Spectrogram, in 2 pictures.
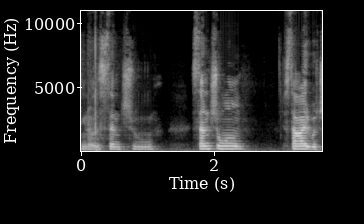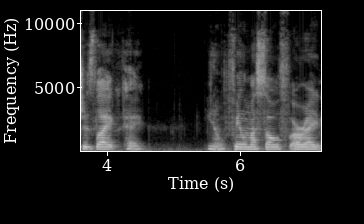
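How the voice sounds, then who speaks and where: This young woman's lowish voice is gravelly and a little congested from allergies. She gives a chatty, casual tarot reading to camera, full of "okay?" check-ins.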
